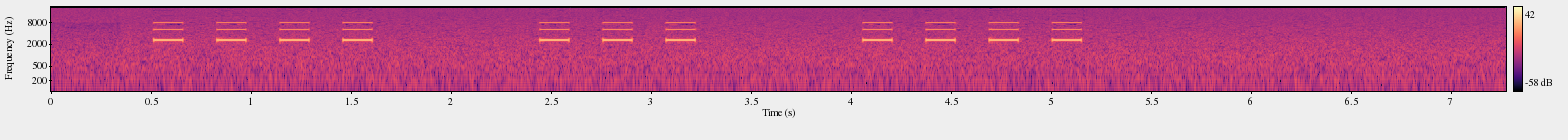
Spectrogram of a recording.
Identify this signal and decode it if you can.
Beep code, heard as a piezo beeper, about 2600 Hz. 4-3-4. In Phoenix BIOS tables: time-of-day clock failure.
